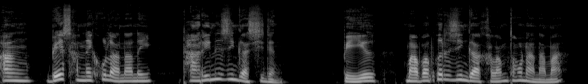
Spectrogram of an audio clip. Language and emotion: Bodo, fearful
